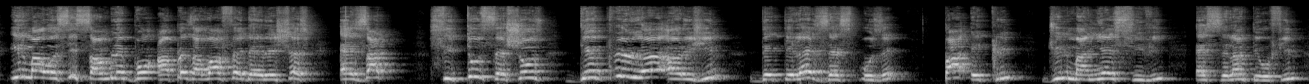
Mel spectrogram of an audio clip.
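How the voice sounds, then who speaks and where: High-voiced fiery male preacher. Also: a bit bright, echoey room. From Togo. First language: Mina. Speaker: pastor. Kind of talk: preaching sermon.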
